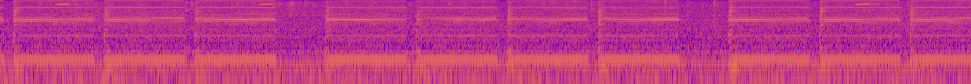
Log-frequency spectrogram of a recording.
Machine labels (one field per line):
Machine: slide rail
